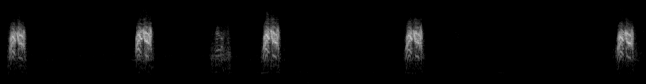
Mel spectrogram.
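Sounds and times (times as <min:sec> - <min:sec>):
lesser grey shrike voice: 0:01.4 - 0:02.9, 0:04.0 - 0:04.3.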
